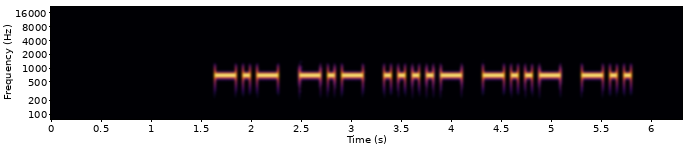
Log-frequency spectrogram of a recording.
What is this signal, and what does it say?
Morse code, heard as a keyed tone, about 20 wpm, 700 Hz. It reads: KK4XD
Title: Speed Racing - USA 2x2 Call Signs 17wpm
